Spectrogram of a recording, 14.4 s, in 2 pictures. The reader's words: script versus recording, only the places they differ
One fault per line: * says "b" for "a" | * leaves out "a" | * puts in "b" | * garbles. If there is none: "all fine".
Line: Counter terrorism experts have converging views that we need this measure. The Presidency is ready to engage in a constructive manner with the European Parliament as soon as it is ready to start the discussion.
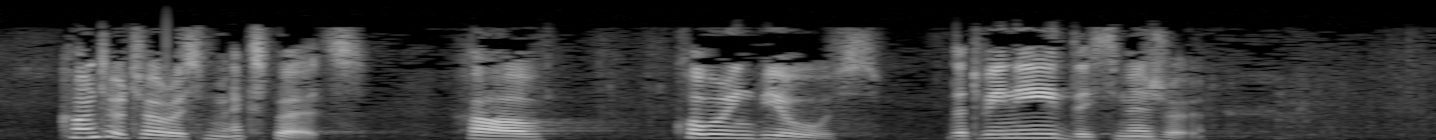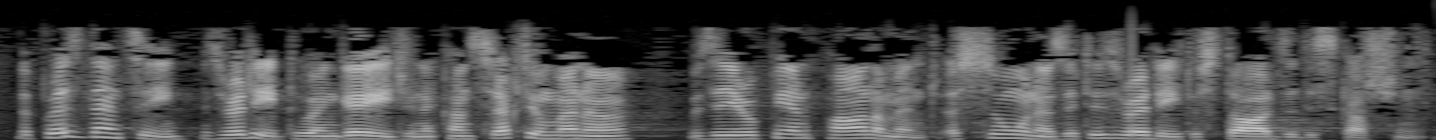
all fine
